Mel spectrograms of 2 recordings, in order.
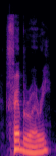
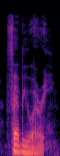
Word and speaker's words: February: En Estados Unidos conviven las dos pronunciaciones y son aceptadas. February y February.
